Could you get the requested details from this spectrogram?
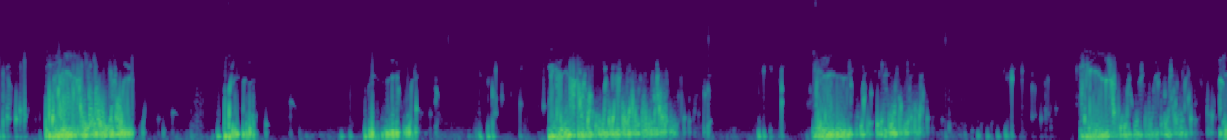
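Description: Loud, bubbly gurgling bursts every few seconds: fluid and gas moving through the stomach, a normal rumbling after a fizzy drink.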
